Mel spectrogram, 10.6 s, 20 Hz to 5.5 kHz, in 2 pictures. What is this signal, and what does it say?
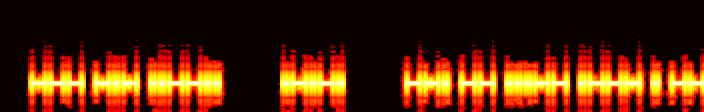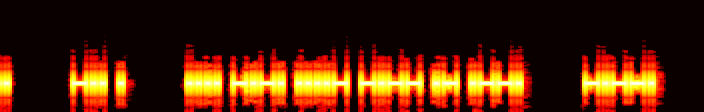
Morse code, heard as a keyed tone, about 36 wpm, 700 Hz. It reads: OK? <AR> GM3JEG DE HC4YAP <KN>
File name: UK MASTER QSOs TRAINING / 35WPM / UK MASTER QSOs 0036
